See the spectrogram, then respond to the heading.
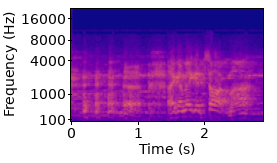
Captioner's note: Al laughs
